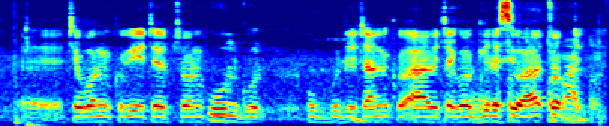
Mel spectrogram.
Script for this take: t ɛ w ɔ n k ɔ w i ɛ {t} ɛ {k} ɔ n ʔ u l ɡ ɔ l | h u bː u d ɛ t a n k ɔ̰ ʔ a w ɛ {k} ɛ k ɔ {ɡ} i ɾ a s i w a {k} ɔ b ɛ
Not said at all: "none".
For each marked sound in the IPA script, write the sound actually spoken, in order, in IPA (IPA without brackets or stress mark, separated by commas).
t, t, t, ɡ, t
